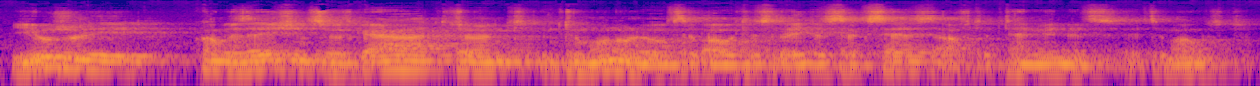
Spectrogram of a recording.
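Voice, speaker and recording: A man from East Germany with a German accent, reading from his memoir in careful, slightly halting English with jokey asides. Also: on the low side, fairly even intonation, darkish tone, slight background noise. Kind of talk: live literary reading. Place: large event hall. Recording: echoey hall from far off.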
